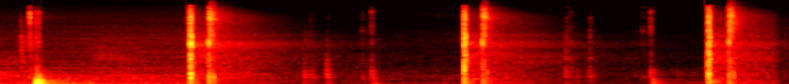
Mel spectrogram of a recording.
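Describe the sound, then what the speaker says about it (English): A staple gun fires staples into cabinet panels during assembly, with several loud, close, sharp snaps, some in quick pairs, separated by quiet pauses and light handling knocks. "take your staple gun again, line it up with that mark"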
